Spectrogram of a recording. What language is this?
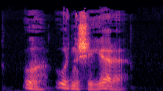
Kabyle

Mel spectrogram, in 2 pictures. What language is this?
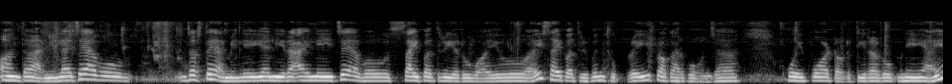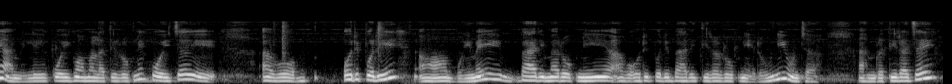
Nepali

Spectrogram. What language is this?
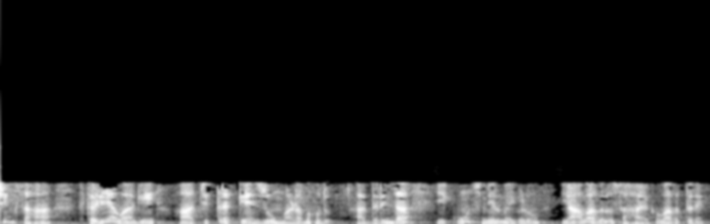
Kannada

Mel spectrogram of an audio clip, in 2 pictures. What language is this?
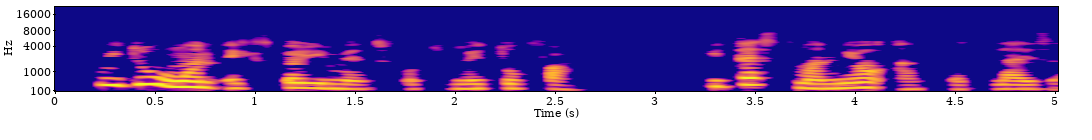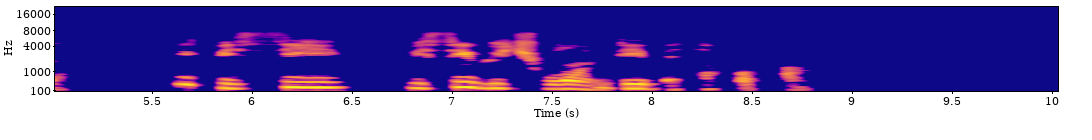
Nigerian Pidgin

